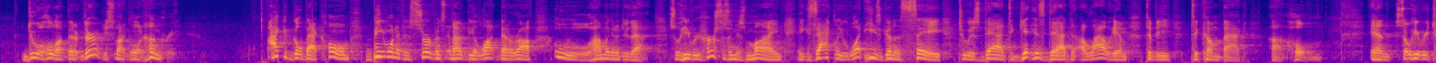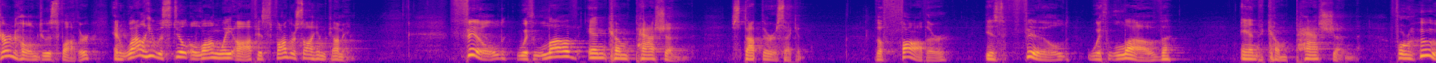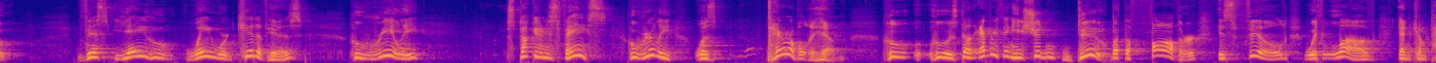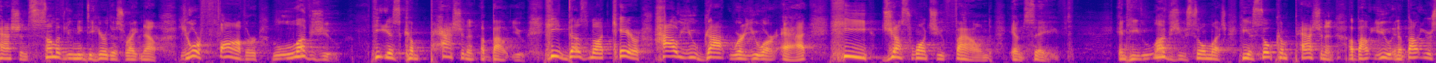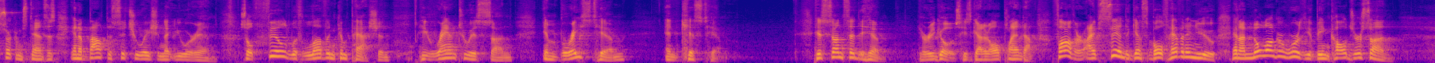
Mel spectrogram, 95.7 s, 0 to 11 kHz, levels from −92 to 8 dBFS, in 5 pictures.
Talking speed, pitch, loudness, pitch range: 155 wpm, 165 Hz, -18 LUFS, 140-200 Hz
